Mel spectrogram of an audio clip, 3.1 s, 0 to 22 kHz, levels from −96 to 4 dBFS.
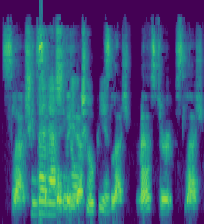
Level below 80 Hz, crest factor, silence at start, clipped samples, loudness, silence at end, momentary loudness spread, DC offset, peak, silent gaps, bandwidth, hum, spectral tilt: -62 dBFS; 16 dB; 0.05 s; under 0.1%; -15 LUFS; 0.05 s; 9 LU; under 0.1%; 0 dBFS; none; 16 kHz; none; 0.5 dB/octave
